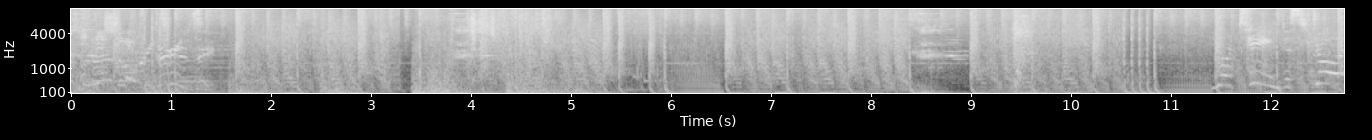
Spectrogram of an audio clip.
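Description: Turret being destroyed during a Mobile Legends match, heard as dense, continuous booming blasts and crashing impacts layered over loud game music and effects, with no pauses throughout.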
